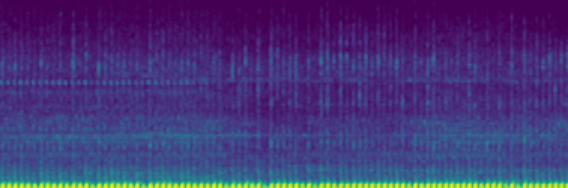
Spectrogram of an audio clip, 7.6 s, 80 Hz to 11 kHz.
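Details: Honda 400EX single, first start after idle-screw adjustment: even thumping idle at about four beats a second, no bottom-end knock or valve tick. The owner says the carburetor still needs work.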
